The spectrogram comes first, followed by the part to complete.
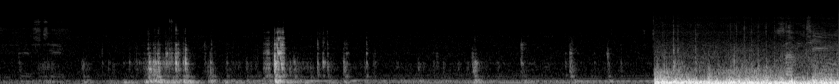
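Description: Handling sounds in a kayak while a bass is held and unhooked: a short rustle and a sharp knock in the first three seconds, then a few faint clicks. About six and a half seconds in, loud wind buffeting the microphone cuts in suddenly.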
